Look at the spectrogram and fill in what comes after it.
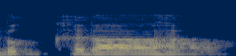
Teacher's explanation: दुख में भी ये विसर्ग रखते हैं तो थोड़ा सा बल लगता है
